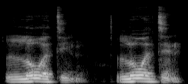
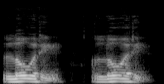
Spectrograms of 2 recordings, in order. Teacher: É como se esse D aqui ele perdesse o som de D e ficasse como se fosse com o som do nosso R fraco aqui no português.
